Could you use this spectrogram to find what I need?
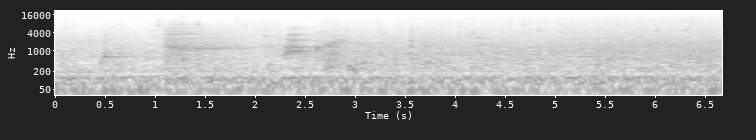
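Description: Water pours and splashes steadily.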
